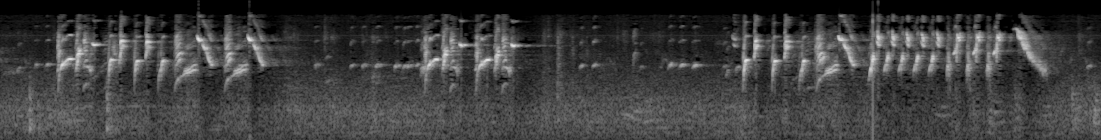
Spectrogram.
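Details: European goldfinch singing in spring: bright, rapid twittering phrases of tinkling high notes and short trills come in several bursts, each about a second long, separated by brief pauses with faint background chirps.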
